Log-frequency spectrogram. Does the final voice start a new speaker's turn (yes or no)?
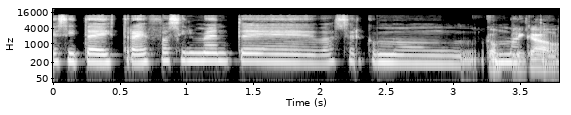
yes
